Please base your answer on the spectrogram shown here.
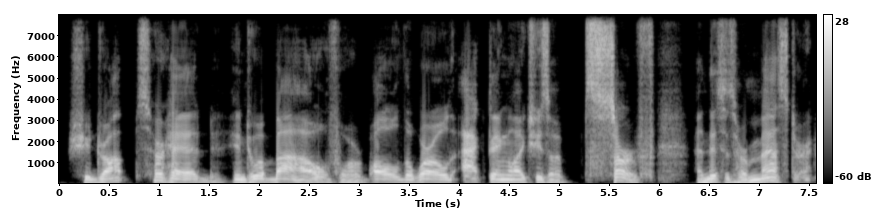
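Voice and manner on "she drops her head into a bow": plain reading voice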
